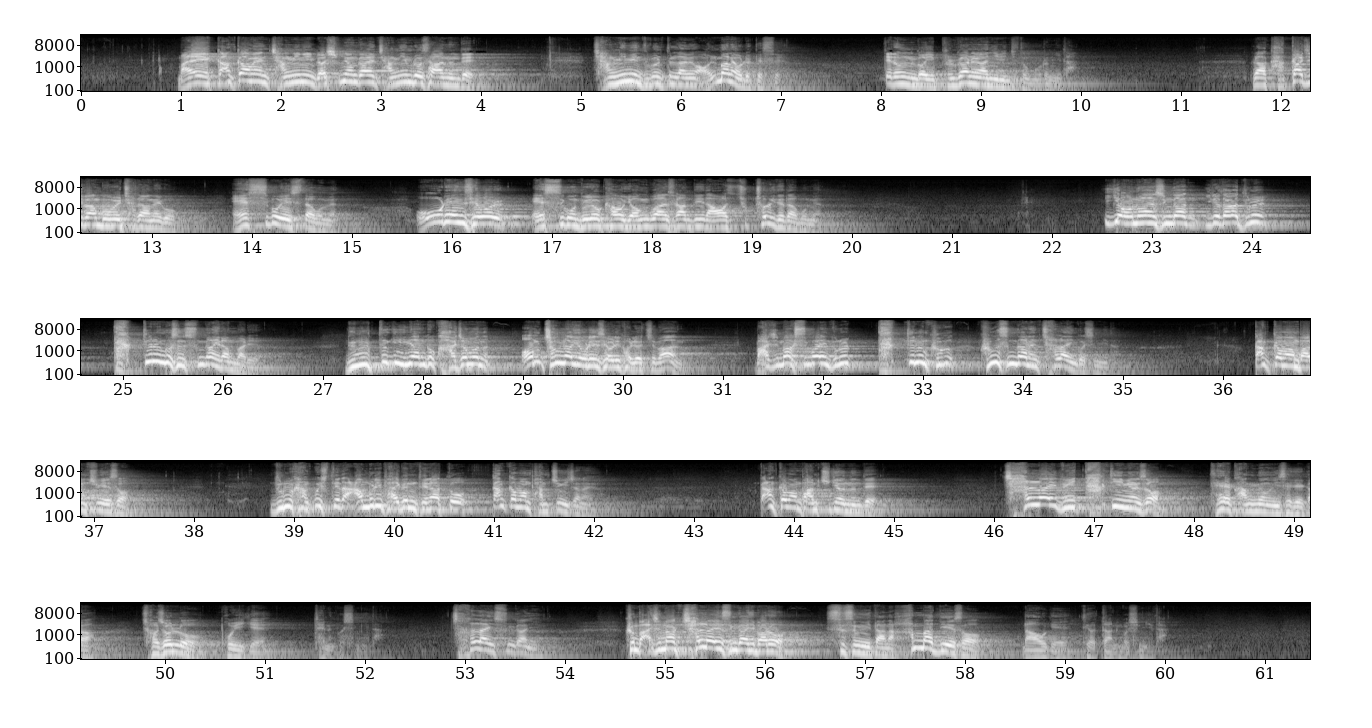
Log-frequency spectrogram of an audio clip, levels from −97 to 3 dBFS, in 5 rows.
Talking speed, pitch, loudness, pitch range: 275 characters per minute, 195 Hz, -10 LUFS, 150-245 Hz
